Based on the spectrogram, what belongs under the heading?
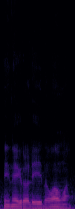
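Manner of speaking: soft, low crooning endearment; tender aside. Acted. Preacher croons an endearment to the congregation, soft. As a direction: croon it gently.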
